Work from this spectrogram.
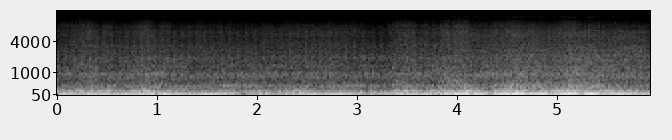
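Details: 1955 Austin A50 Cambridge started with a little choke: soft, steady low rumble with a slight easy swell and no knocks or misses; healthy idle.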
